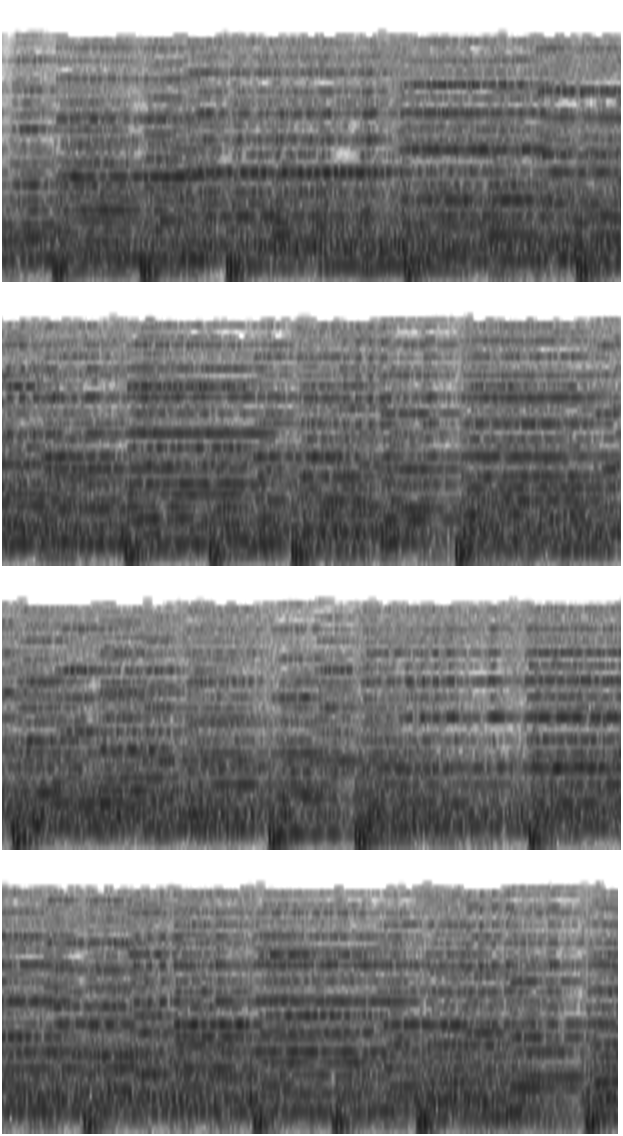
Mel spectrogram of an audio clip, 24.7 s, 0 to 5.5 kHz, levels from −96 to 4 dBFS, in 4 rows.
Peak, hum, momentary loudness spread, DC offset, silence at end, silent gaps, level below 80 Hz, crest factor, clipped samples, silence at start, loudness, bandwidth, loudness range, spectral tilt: -2 dBFS; none; 3 LU; under 0.1%; 0 s; none; -28 dBFS; 14 dB; under 0.1%; 0 s; -16 LUFS; 4.2 kHz; 2 LU; -10.5 dB/octave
